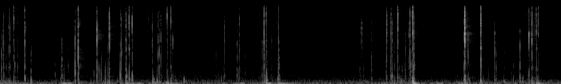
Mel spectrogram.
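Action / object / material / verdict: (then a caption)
scrape / enamel pin on a cardboard backing card / cardboard / none. An enamel pin on a small flat printed cardboard backing card, held close to the mic, is tapped and scratched with fingertips and short nails. Sharp, bright clicks and dry papery scratches come in quick, uneven bursts over a faint low hum, with each tap cutting off almost instantly.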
